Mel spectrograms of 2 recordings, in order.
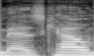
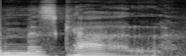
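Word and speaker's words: mezcal: my other pet peeves instead of saying Mescal people say mcal mcal it's really annoying if you don't work at the place dude stop emphasizing the second syllable there you're a turkey turkey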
